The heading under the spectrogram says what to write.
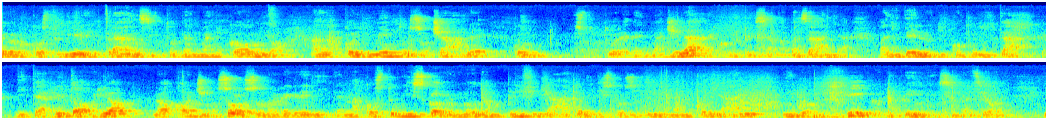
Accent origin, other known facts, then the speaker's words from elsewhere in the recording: Rome, Lazio, Italy; io sono anche romano, ci ho vissuto tantissimi anni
